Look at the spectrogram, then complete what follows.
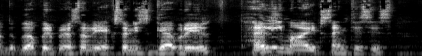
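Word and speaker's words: phthalimide: preparation reaction is gabriel thaliamide synthesis if you will see here ph is silent in gabriel synthesis okay gabriel thalam thalamites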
